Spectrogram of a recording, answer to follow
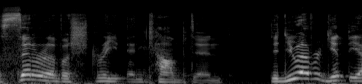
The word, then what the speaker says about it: Compton: the middle, literally out in the middle of Compton, California. Like off Crenshaw Boulevard in Compton. Didn't get to do it. We did it. Is it pronounced Compton or Campton over there? Campton.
